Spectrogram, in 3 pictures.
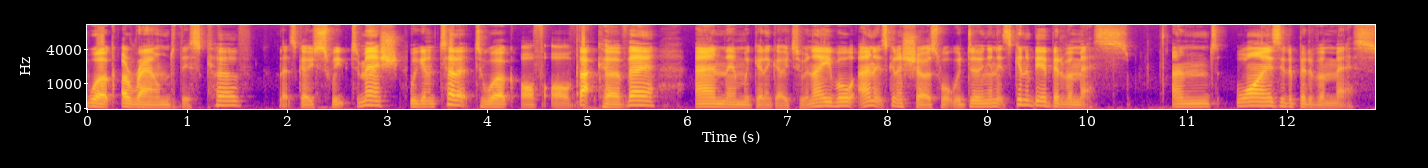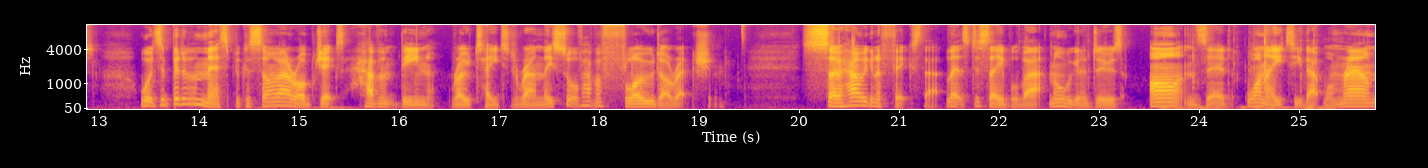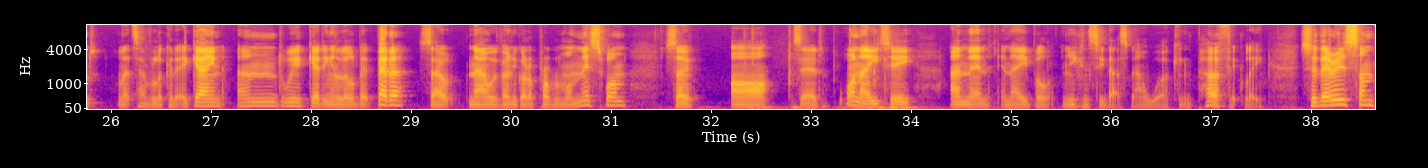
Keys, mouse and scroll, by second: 0.8-1.9 scroll down 1, 5.5 middle click, 9.9 shift+middle click, 12.5 middle click, 14.2 scroll up 1, 14.5 middle click, 15.4 shift+middle click, 15.9 shift+z, 16.5 shift+middle click, 17.0 middle click, 19.5-21.6 scroll down 1, 22.6 shift+middle click, 23.5 r, 24.3 1, 24.5 0, 25.0 Return, 27.1 middle click, 32.3-33.5 typing, 33.7 Return, 35.3 middle click, 37.9-38.2 scroll up 1, 38.3 middle click.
